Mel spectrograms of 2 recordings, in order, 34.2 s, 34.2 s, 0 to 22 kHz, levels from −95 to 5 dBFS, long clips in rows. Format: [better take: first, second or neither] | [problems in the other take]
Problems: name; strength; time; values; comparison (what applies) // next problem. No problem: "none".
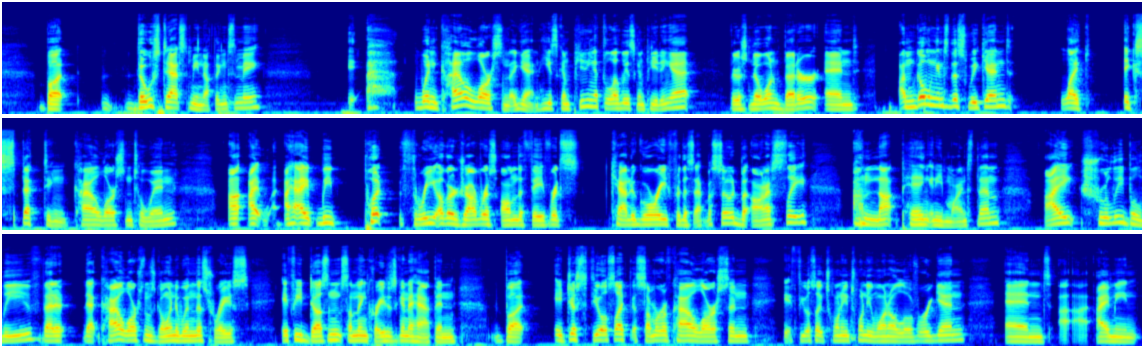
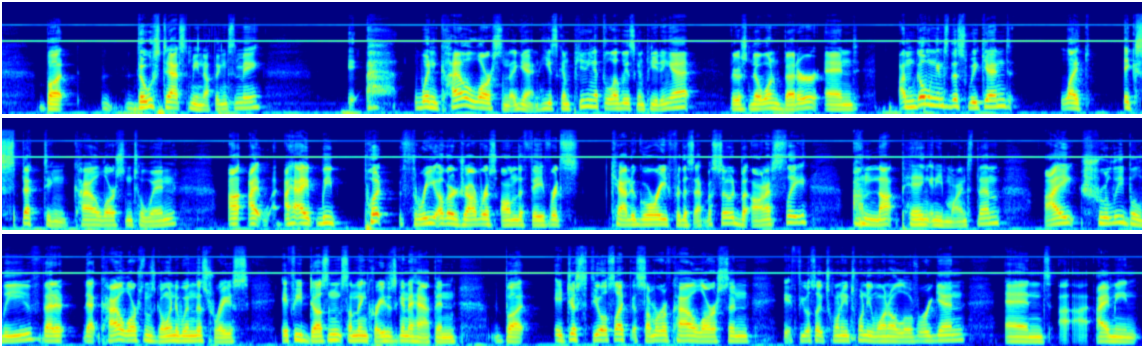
first | high-pitched whine; noticeable; throughout; 6 kHz, 15 dB below the speech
